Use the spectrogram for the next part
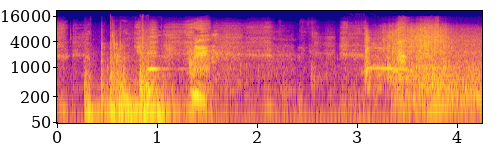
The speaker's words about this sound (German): Er fährt weg. Könnt ihr das Auto sehen? Nein. Es sind Bäume und Büsche davor.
